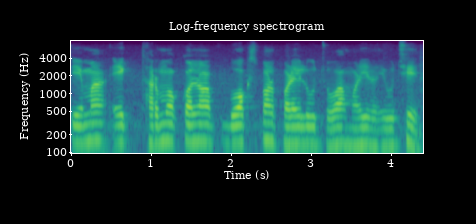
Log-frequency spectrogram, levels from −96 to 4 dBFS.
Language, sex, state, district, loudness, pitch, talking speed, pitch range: Gujarati, male, Gujarat, Gandhinagar, -19 LUFS, 140 Hz, 150 wpm, 135-150 Hz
